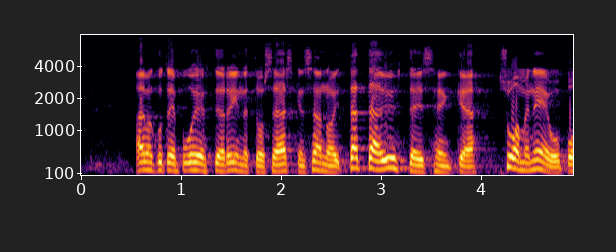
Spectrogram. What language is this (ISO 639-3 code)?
fin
